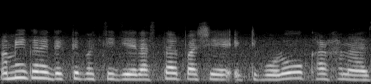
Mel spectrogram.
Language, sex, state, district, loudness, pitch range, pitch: Bengali, female, Assam, Hailakandi, -15 LUFS, 230-270 Hz, 245 Hz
